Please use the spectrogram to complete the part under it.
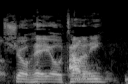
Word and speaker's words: Shohei Ohtani: But Shohei Ohtani.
